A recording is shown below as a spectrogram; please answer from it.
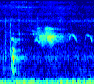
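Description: Native chickens brought from Asturias, Cebu give a faint single cluck and a soft call over a low steady background hum.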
